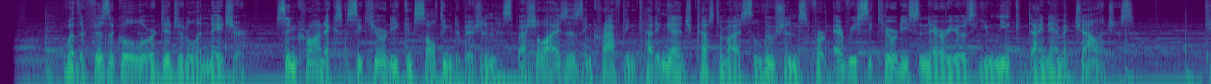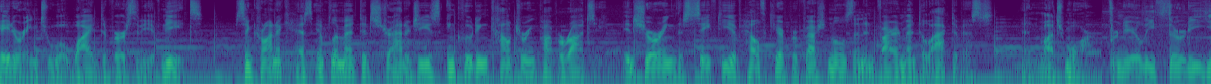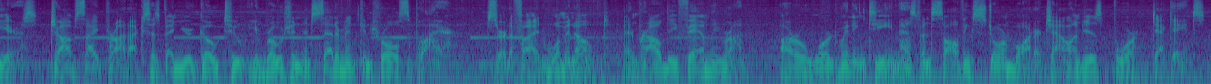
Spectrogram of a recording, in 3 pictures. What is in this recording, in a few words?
Corporate Narration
